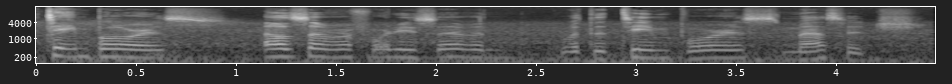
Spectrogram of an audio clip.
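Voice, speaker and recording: A man's voice: sits high, fairly even intonation, moderate pace. A man hosting a casual plane-spotting livestream, chatting and exclaiming as he comments and reads viewer messages aloud. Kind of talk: casual live commentary and chat. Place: outdoors by an airport. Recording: outdoor airport noise, aircraft and vehicles. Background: aircraft and vehicle noise.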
